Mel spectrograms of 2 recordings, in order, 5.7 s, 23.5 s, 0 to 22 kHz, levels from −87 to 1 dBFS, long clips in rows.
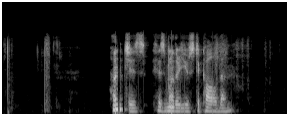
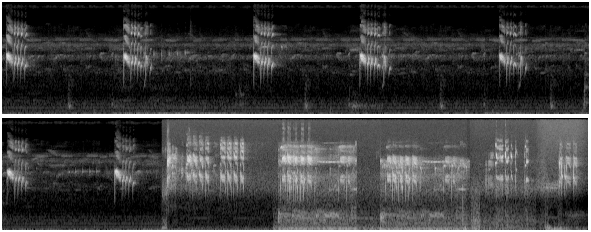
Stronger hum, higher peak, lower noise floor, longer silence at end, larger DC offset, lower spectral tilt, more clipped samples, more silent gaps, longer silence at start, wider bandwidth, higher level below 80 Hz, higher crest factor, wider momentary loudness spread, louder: neither; second, -4 dBFS vs 0 dBFS; first, -74 dBFS vs -51 dBFS; first, 1.1 s vs 0 s; neither; first, -3 dB/octave vs 3.5 dB/octave; neither; neither; about the same, 0.1 s vs 0.1 s; second, 7.4 kHz vs over 20 kHz; second, -56 dBFS vs -48 dBFS; about the same, 24 dB vs 20 dB; first, 21 LU vs 18 LU; second, -24 LUFS vs -13 LUFS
